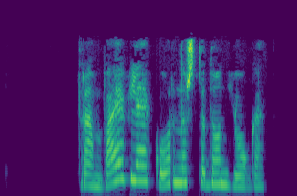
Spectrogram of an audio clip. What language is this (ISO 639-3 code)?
mrj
